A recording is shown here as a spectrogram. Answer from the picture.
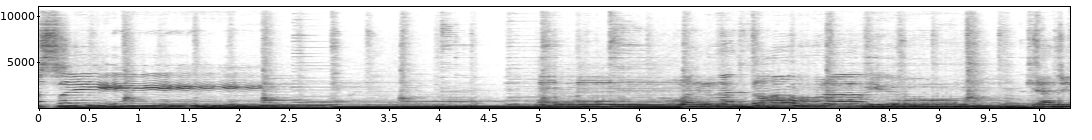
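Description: Country band playing live: strummed acoustic guitar, electric guitar and drum kit, in a passage without sung lyrics.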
